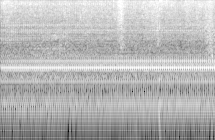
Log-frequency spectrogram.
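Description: Aquarium pump running: a steady, unchanging hum made of several held tones.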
